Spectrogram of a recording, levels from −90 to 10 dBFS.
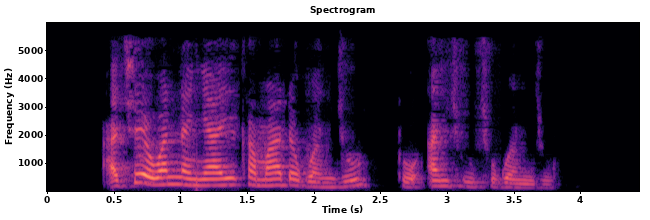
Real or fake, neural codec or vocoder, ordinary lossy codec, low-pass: real; none; AAC, 24 kbps; 5.4 kHz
